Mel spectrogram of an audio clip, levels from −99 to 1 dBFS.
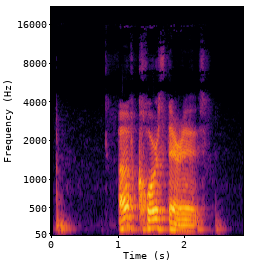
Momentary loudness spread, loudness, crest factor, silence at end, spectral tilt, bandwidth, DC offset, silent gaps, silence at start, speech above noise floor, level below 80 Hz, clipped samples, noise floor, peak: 12 LU; -15 LUFS; 16 dB; 0.6 s; -8 dB/octave; 9.4 kHz; under 0.1%; none; 0.05 s; 49 dB; -60 dBFS; under 0.1%; -63 dBFS; -2 dBFS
